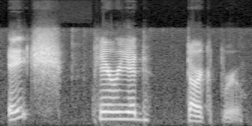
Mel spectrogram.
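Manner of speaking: ordinary talk, nothing marked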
